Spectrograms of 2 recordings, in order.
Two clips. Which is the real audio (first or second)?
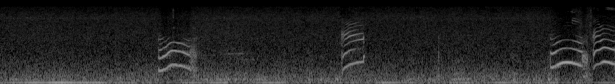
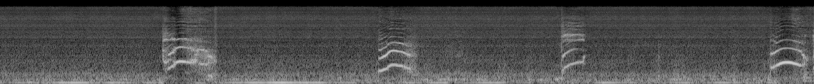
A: first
